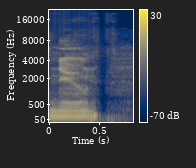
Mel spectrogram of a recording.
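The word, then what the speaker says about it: נון: but it's pretty much pronounced as noon just like the English word noon basically and it's written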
